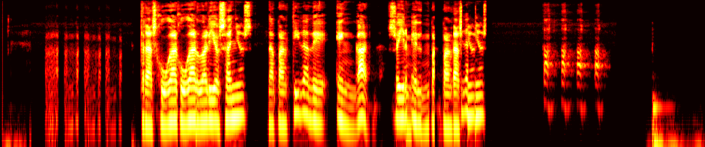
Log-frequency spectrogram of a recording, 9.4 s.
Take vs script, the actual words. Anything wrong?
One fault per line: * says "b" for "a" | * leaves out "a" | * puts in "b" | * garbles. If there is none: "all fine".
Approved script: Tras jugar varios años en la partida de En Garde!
* puts in "jugar"
* leaves out "en"
* garbles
